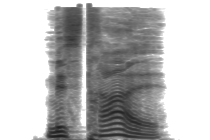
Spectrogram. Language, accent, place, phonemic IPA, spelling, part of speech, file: German, Germany, Berlin, /mɪsˈtʁaːl/, Mistral, noun, De-Mistral.ogg
- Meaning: mistral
